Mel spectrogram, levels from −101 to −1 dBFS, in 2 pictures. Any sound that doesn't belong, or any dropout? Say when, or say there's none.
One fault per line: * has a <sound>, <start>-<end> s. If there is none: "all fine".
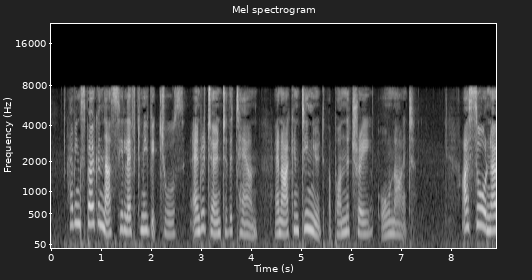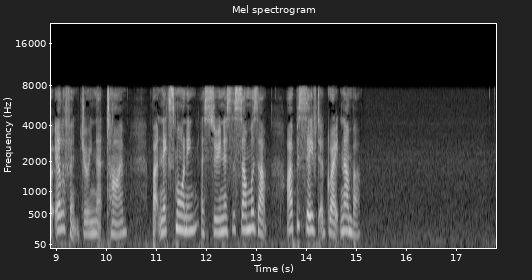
all fine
